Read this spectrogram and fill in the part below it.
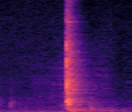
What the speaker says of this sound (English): this thing is what they call a quick down jack. So it's going to go down all in one shot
